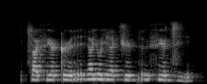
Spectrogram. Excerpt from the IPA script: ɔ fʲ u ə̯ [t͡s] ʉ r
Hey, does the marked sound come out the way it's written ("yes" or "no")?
no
